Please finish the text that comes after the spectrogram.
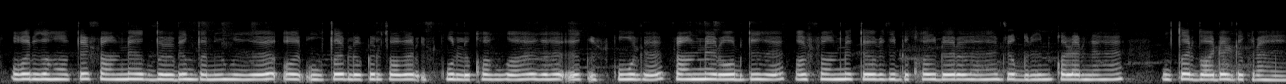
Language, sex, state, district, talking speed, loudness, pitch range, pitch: Hindi, female, Bihar, Saran, 200 wpm, -13 LUFS, 225-235 Hz, 230 Hz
